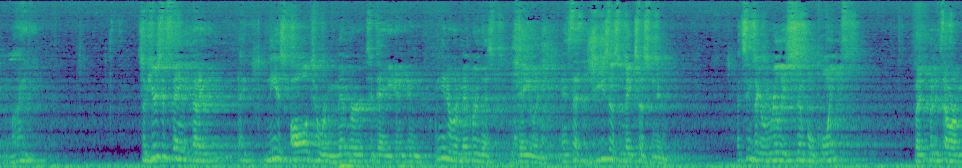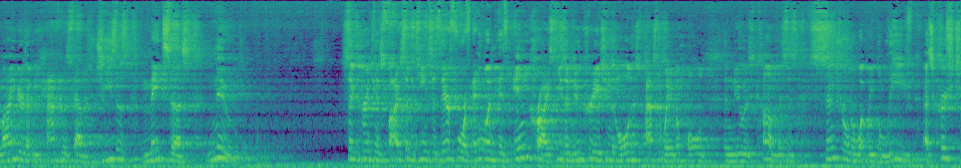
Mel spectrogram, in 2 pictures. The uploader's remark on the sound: We apologize for the poor quality of the audio. We had an issue with our recording this week.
